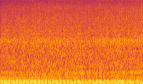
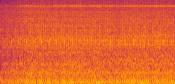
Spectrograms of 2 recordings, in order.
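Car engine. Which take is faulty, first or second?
second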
